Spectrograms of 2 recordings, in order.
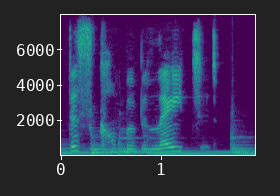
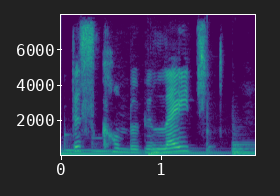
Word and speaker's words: discombobulated: of the day is discombobulated how do you pronounce this word discombobulated discombobulated the stress is on combated okay and the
